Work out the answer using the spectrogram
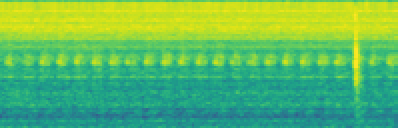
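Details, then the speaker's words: Older Bryant gas furnace noisy at night, before the flame lights and before the blower starts; blower later quiet: fast even metallic ticking about five per second over a steady whoosh; inducer motor bearing rattle, oiling considered as temporary fix. "That's enough to keep you up, that noise right there, no?"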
